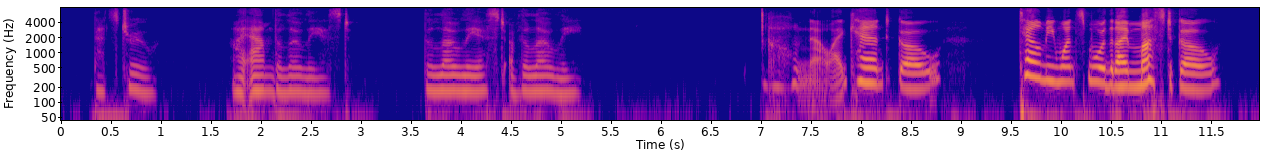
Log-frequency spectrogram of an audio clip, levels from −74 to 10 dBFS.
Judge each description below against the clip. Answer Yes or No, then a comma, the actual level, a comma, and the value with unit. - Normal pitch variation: No, wide, 5.7 semitones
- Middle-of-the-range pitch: Yes, medium, 180 Hz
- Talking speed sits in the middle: No, slow, 125 wpm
